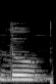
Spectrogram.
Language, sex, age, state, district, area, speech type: Hindi, female, 18-30, Uttar Pradesh, Azamgarh, urban, read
